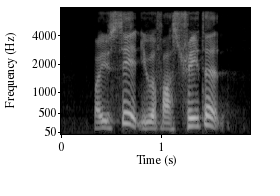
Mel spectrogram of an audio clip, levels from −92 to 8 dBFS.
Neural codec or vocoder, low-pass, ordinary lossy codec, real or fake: codec, 16 kHz, 16 kbps, FunCodec, trained on LibriTTS, 50 frames a second; 7.2 kHz; none; fake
